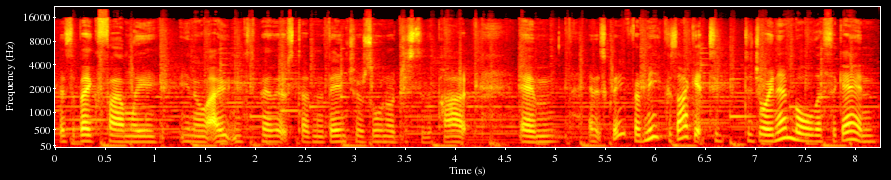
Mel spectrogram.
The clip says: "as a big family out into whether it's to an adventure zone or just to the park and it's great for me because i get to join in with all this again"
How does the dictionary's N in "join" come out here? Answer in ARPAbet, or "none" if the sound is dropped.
none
